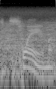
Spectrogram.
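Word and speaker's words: Sveum: S-V-E-U-M, pronounced Swaim.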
